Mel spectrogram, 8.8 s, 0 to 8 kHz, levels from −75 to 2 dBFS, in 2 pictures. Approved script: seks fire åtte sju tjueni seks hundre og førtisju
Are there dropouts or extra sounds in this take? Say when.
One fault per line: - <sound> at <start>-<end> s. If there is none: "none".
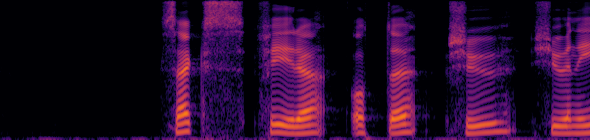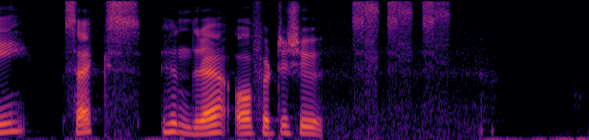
- laugh at 7.1-7.8 s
